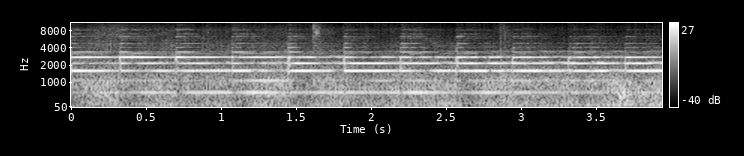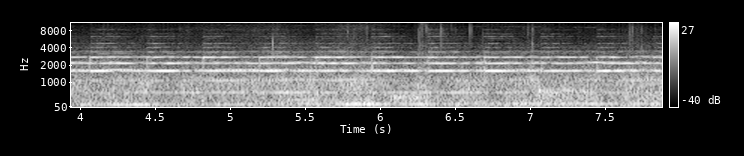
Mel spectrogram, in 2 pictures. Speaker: relay been a while since i've seen a crossing malfunction before i get some action shot here shortly you're not sure if you can hear if i can kind of hear it clicking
